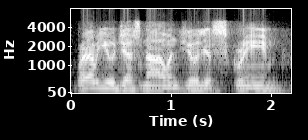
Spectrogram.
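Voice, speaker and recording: An actor playing a sardonic, flirtatious hard-boiled private eye in a vintage radio detective drama. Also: male voice, mid-range voice, sing-song. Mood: urgent. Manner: sardonic, brisk quips. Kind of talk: 1940s radio detective drama acting and narration. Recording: muffled old radio recording.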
